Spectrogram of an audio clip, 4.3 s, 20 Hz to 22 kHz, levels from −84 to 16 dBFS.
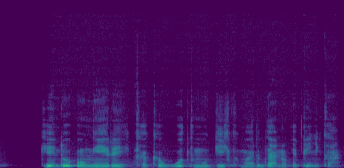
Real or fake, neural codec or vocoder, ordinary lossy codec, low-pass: real; none; none; none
